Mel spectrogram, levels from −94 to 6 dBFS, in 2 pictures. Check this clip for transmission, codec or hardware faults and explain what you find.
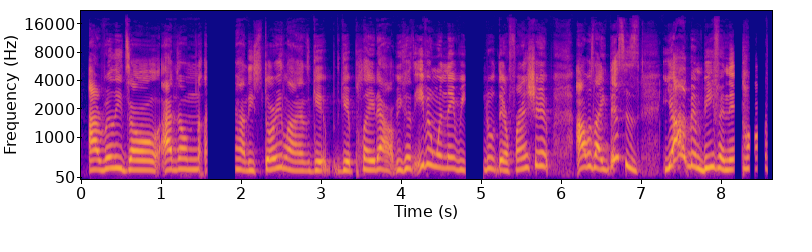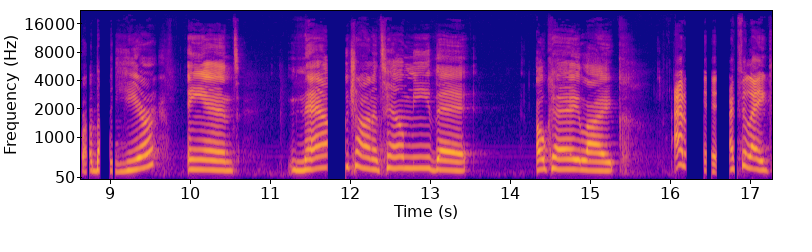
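Five digital broadcast dropouts break up the speech: at 1.56 to 1.96 s after "really don't I don't", at 4.80 to 5.06 s before "their friendship I was", at 8.16 to 9.09 s as several short holes, at 11.71 to 11.97 s, and at 16.19 to 16.87 s, again scattered. Each time the receiver stops getting good frames and mutes with a 20 ms fade, so the sound vanishes and returns. Whatever was sent during those gaps is lost. On a waveform each one shows as a flat line with a tapered edge, and on a spectrogram as a clean full-band blank column.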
